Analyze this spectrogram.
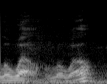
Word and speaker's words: Lowell: Massachusetts Lowell. I pronounced it wrong. Lowell.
